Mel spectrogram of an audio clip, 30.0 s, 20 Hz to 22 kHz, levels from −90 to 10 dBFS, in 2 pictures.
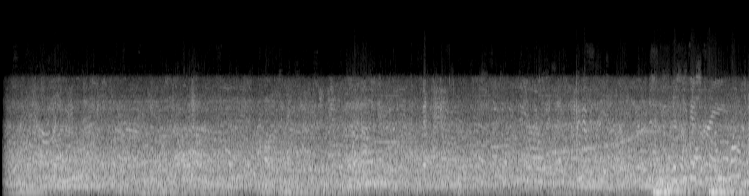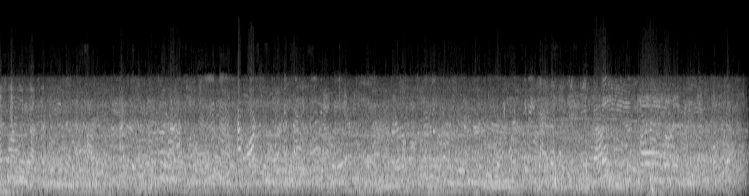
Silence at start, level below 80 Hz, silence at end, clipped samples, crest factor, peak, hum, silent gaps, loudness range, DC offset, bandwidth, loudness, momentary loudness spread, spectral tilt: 0.05 s; -32 dBFS; 0 s; under 0.1%; 14 dB; -2 dBFS; none; none; 3 LU; under 0.1%; 5.8 kHz; -16 LUFS; 5 LU; -9 dB/octave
